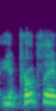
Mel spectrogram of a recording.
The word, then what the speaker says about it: proplyd: It's proplyd. If I remember correctly, it's spelled PROLYD, proplyd, and I'm not quite sure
